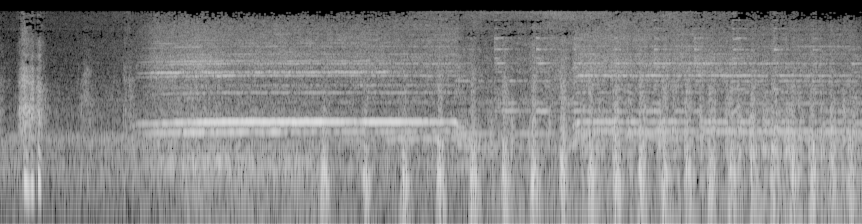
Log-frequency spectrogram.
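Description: A steam train's whistle sounds long and loud over a wash of hissing steam, pausing briefly before sounding again, while steady rhythmic chuffing builds underneath: a special train sent by the railroad company leaving Vermissa's railroad station. No voices are heard.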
